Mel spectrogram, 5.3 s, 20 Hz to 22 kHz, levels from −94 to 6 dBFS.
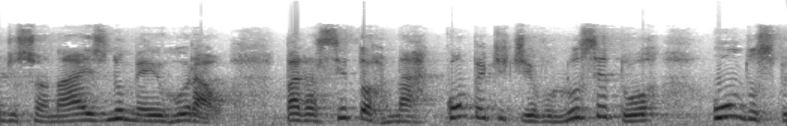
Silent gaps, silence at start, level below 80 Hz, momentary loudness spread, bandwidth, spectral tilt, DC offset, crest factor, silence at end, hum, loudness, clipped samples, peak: none; 0 s; -46 dBFS; 6 LU; 10 kHz; -4 dB/octave; under 0.1%; 14 dB; 0 s; none; -14 LUFS; 0.1%; 0 dBFS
